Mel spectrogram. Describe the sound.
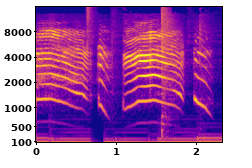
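An infant cries in several loud, insistent wails, each with a falling tail, repeating with almost no pause over a steady low drone.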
